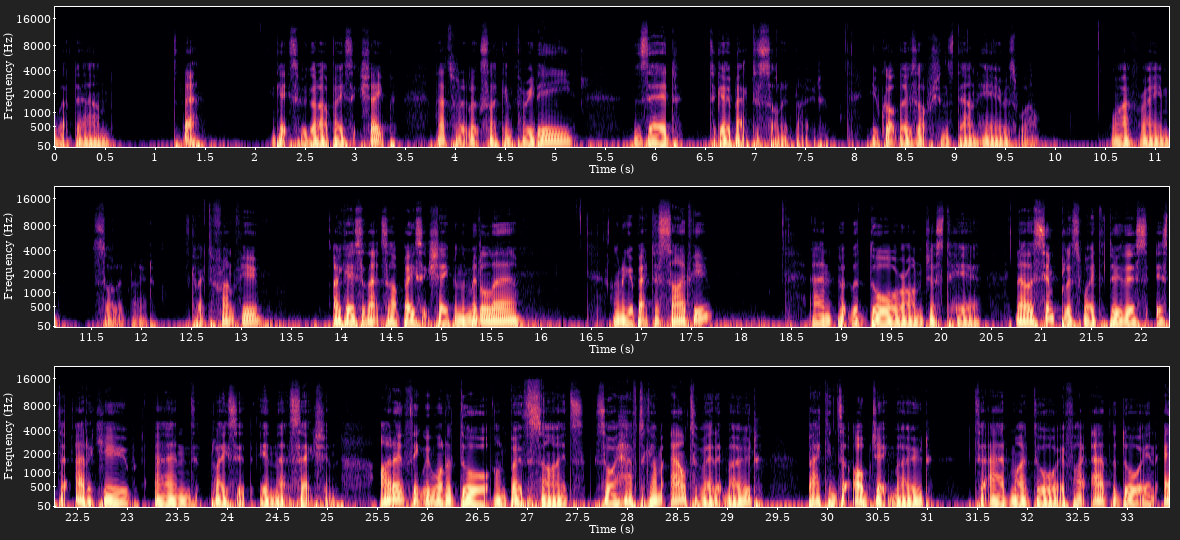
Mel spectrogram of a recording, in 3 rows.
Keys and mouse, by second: 2.6-7.8 middle drag, 4.6 z, 8.2-9.7 drag, 9.7 middle click, 12.2 KP_1, 17.2 KP_3, 22.4 z, 28.6 Tab.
